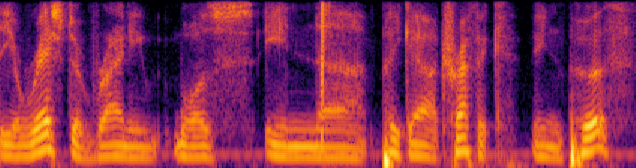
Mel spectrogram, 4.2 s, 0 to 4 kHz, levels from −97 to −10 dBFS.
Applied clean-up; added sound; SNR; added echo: none; Shatter; 10 dB; none.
